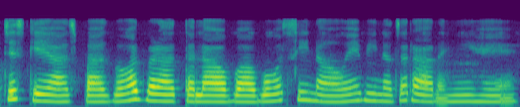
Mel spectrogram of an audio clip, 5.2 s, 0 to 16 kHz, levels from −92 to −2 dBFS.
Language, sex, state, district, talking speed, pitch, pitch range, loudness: Hindi, female, Madhya Pradesh, Bhopal, 160 wpm, 215 Hz, 210-240 Hz, -17 LUFS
